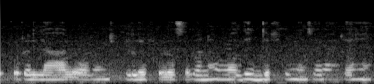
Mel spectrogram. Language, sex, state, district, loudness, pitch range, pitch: Hindi, male, Odisha, Khordha, -15 LUFS, 185-230 Hz, 225 Hz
